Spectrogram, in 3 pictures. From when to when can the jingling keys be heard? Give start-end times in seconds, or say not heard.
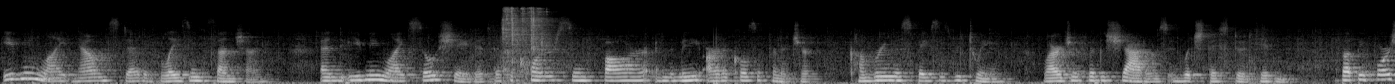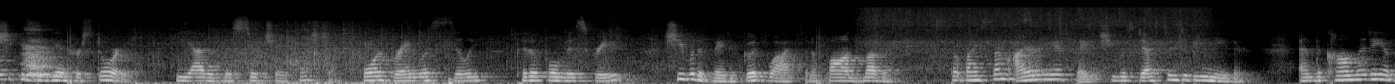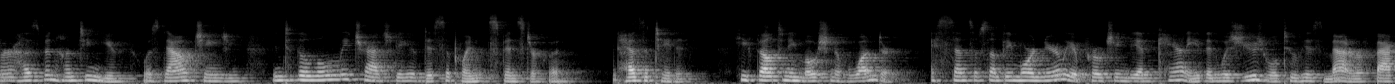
4.8-5.5.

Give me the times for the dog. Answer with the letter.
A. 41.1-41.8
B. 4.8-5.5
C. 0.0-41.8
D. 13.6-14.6
D.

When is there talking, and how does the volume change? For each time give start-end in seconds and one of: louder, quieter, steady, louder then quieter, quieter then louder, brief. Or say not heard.
0.0-41.8 steady.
